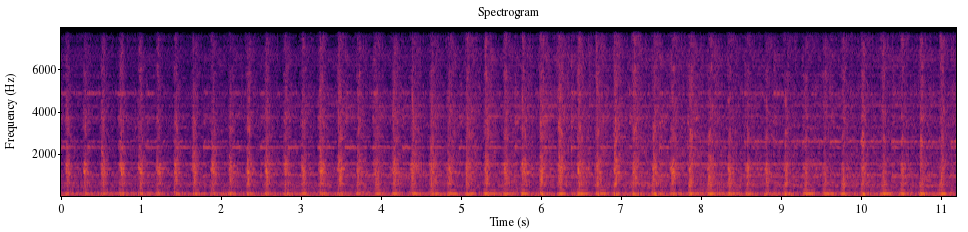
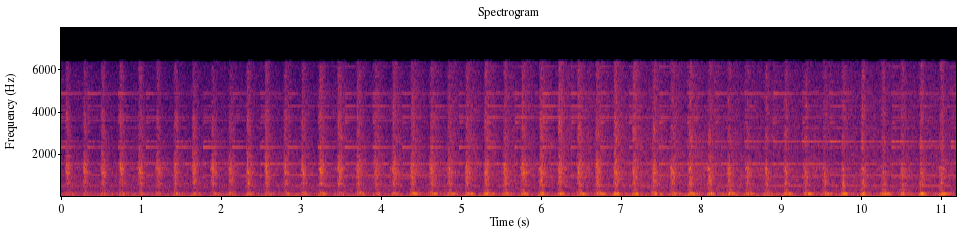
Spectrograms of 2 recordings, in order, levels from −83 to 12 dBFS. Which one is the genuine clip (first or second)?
second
